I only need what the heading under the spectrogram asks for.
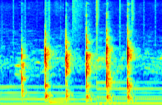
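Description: Six sharp knocks on a door in a quick, steady rhythm, distinct over a constant low background hum.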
